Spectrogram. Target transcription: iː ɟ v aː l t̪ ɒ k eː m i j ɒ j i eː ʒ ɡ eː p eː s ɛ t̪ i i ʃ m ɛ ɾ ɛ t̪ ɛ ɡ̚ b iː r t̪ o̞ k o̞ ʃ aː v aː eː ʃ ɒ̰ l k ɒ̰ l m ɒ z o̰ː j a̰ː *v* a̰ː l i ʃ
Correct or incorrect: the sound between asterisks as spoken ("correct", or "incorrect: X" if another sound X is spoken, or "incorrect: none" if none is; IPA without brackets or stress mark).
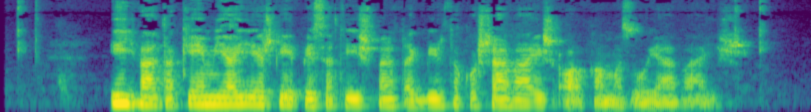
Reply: correct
